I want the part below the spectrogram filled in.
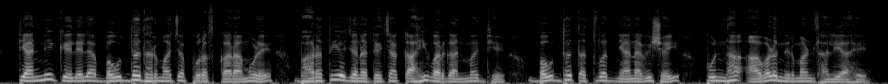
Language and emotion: Marathi, neutral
